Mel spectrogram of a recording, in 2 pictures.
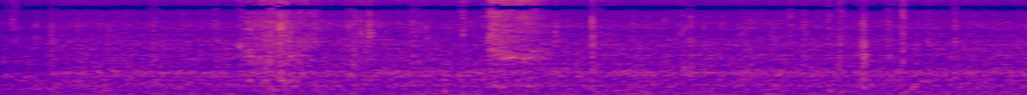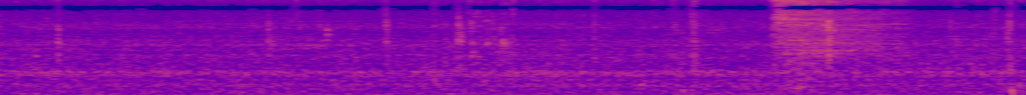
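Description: Steady rushing of a flowing mountain river, with a few short splashes of water about a second in, at about two and a half seconds, and near the end as a wader moves in it.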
